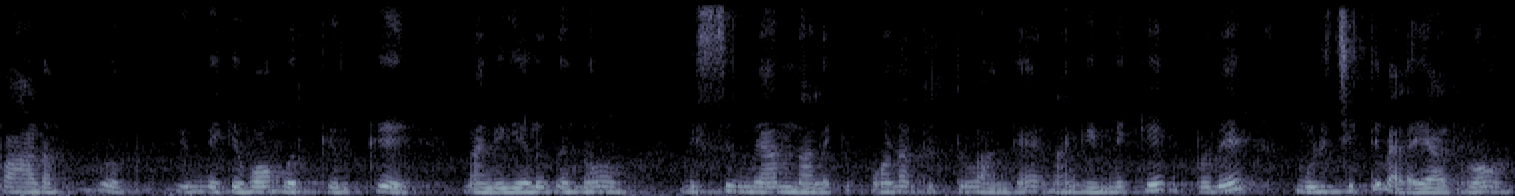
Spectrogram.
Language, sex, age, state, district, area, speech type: Tamil, female, 60+, Tamil Nadu, Salem, rural, spontaneous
